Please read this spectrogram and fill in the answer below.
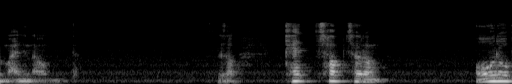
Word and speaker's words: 케첩: 일본어 영향을 받아서 어를 아로 발음하는 거, 케첩을 케찹이라고 발음하듯이.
